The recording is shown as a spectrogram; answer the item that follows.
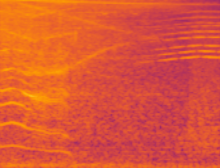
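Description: A cartoon monster's wailing cry that falls in pitch and ends within the first second, followed by a thin high ringing tone with a faint rising electronic shimmer: the sound effects of defeated Bakugan being knocked out of battle and shrinking back into balls.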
